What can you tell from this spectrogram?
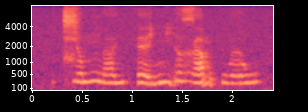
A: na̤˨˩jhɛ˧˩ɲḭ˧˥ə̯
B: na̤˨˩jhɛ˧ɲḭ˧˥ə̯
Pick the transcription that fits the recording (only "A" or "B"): A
